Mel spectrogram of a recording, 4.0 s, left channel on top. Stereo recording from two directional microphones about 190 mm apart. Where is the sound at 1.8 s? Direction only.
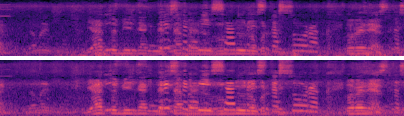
10° left (ahead or behind).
